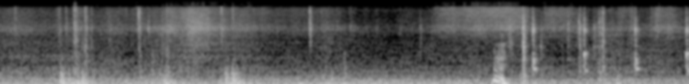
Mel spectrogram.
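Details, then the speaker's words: Truck on a very cold day: three or four loose, hollow bangs while rolling over a speed bump at low speed; owner suspects something frozen or ice banging, not confirmed. "There's definitely something frozen somewhere on my truck. Listen when we go over the speed bump thing. Something's banging somewhere. Sounds like a door that's open, but there's no doors open."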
